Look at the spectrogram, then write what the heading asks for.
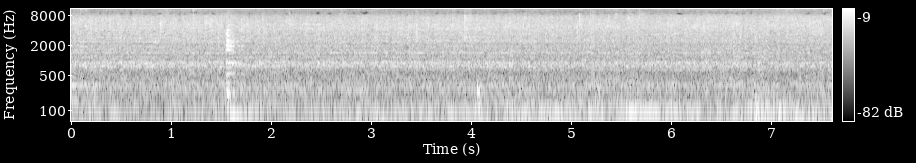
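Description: Biryani masala sizzling steadily in a large metal pot on the stove, with a ladle clinking against the pot once about a second and a half in.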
